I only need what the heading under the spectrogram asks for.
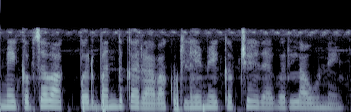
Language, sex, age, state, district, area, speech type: Marathi, female, 18-30, Maharashtra, Kolhapur, urban, spontaneous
